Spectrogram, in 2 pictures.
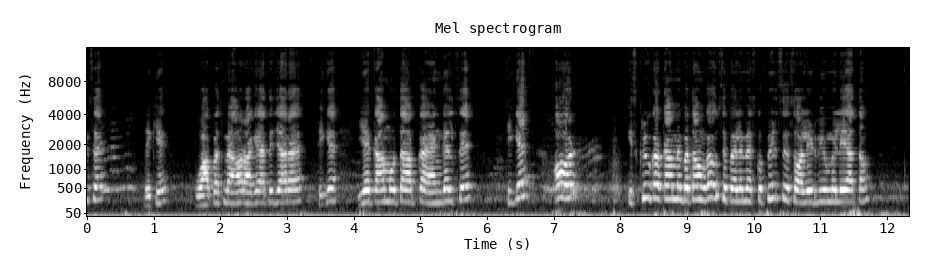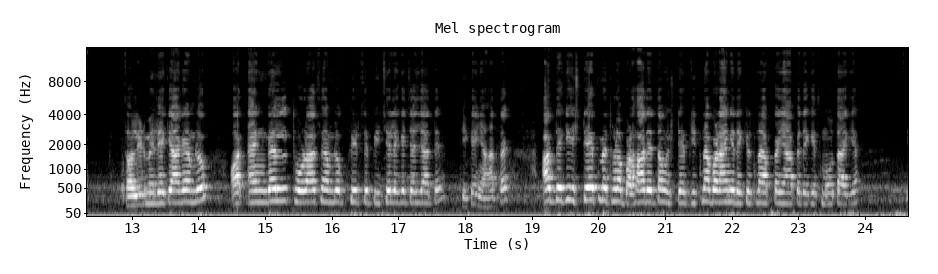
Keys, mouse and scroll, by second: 10.3 click, 14.7 click, 20.4 click, 22.7-24.6 middle drag.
